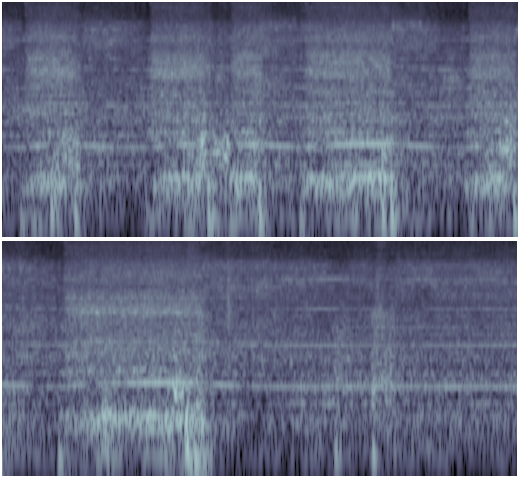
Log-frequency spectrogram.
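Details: Loud vacuum cleaner droning and surging on and off in a small room, with no animal calls.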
